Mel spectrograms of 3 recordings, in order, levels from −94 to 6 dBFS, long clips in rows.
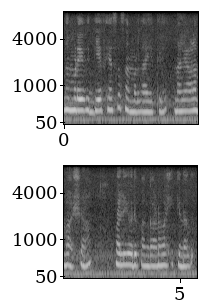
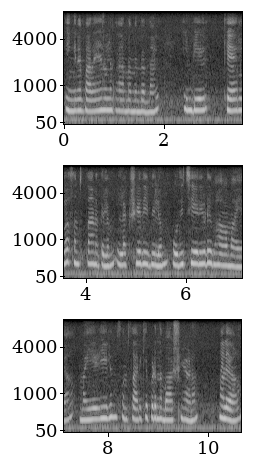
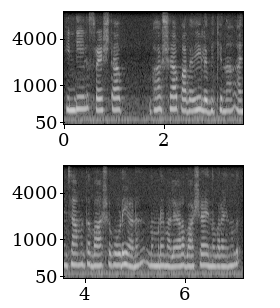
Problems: constant background noise, low volume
